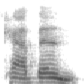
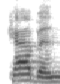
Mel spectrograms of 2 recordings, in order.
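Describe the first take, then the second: First: The word is said to sound out every letter. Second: The word is said in its ordinary everyday way.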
